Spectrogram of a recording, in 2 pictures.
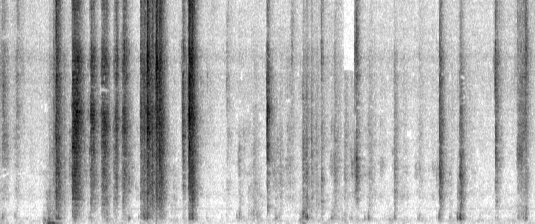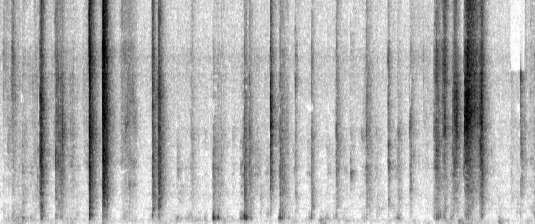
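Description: Close-miked eating sounds: wet chewing, lip smacks and sucking as a man bites chicken from pepper soup and licks his fingers, in irregular clusters of sharp smacks.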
